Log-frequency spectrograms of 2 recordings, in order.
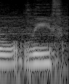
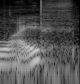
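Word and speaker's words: Leif: the lucky I know this is pronounced either leaf our life but I read of course nerd here in a documentary I heard them saying life and when we watched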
